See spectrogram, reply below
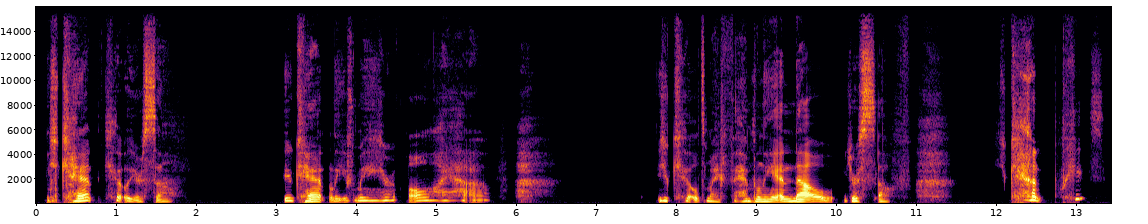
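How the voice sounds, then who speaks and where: A woman voicing an intense, possessive, centuries-old female vampire in a dramatic, breathy ASMR roleplay, often dropping into a whisper. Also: medium pitch, drawn-out words, long pauses, dry recording, clean studio sound, exaggerated voice. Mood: menacing, coaxing, then desperate, pleading.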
